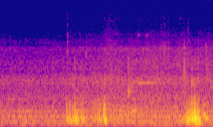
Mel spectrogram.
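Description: A low rumble of wind on the microphone with a few soft thumps, the handling noise of a handheld microphone being passed from one panellist to another.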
